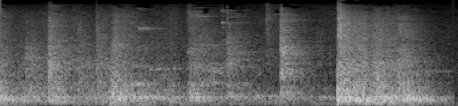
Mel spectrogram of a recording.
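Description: A noisy commotion of several people whooping and scrambling about a small room, with a sudden loud thump near the end.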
